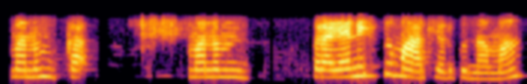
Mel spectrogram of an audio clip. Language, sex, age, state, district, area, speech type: Telugu, female, 18-30, Andhra Pradesh, Krishna, urban, conversation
